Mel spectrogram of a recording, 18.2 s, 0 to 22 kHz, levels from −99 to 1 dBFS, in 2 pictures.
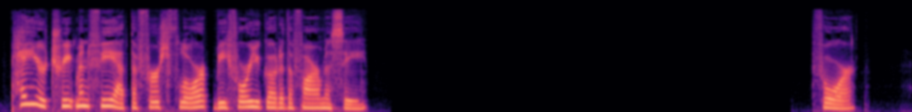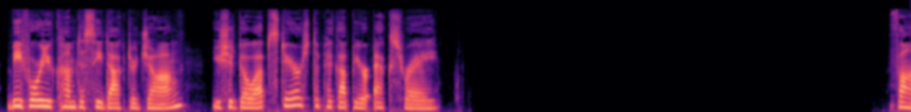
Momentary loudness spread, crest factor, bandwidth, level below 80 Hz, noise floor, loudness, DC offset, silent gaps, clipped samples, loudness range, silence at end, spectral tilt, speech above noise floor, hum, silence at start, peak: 7 LU; 20 dB; 15.5 kHz; -58 dBFS; -72 dBFS; -21 LUFS; under 0.1%; 3.90-7.91 s, 13.83-17.84 s; under 0.1%; 10 LU; 0 s; -5.5 dB/octave; 52 dB; none; 0.1 s; -2 dBFS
